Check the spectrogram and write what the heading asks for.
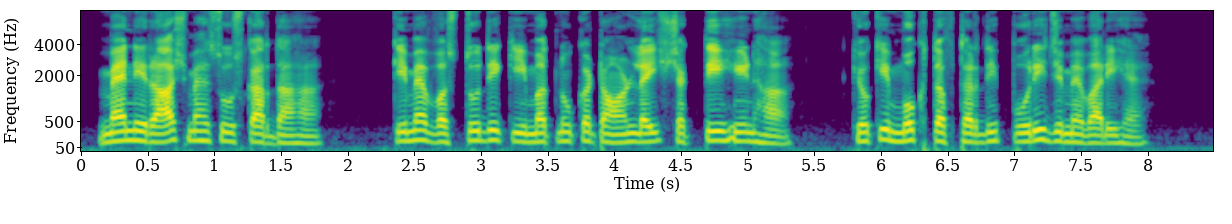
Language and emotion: Punjabi, sad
